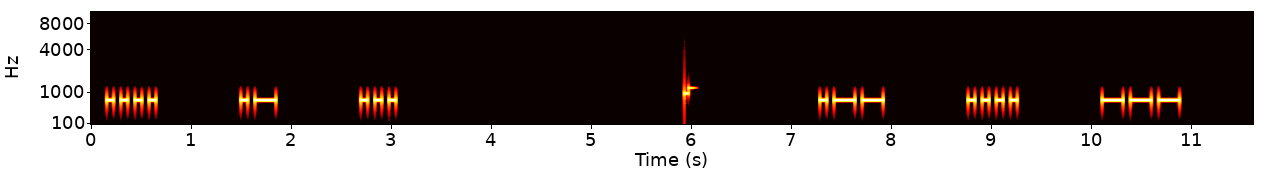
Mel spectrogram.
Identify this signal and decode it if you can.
Morse code, heard as a keyed tone, about 17 wpm, spaced as for 8 wpm, 700 Hz. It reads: HAS WHO
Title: 4x Character Spacing - Top 200 Words - 17wpm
